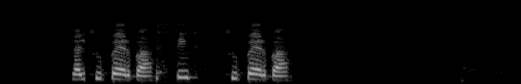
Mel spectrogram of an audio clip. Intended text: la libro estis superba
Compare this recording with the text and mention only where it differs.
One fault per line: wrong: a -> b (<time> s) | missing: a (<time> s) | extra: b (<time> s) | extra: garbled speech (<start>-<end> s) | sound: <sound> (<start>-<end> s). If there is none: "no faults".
wrong: libro -> superba (0.9 s)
